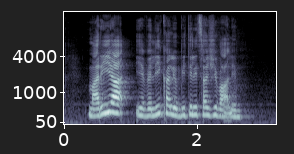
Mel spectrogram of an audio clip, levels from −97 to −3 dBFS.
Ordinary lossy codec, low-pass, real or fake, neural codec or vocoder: none; 14.4 kHz; real; none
